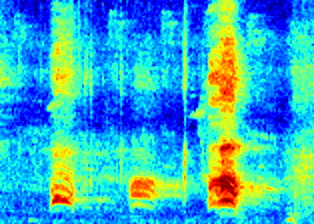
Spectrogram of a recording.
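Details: Crow uttering three harsh caws, the last loudest and longest, separated by short pauses, with a soft click in between.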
